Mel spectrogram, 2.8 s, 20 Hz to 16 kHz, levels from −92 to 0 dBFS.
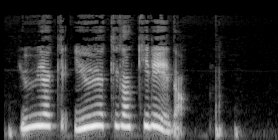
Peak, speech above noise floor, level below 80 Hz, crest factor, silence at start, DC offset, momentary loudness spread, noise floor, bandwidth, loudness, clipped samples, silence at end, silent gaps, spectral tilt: -2 dBFS; 29 dB; -58 dBFS; 16 dB; 0.1 s; under 0.1%; 22 LU; -44 dBFS; 11.5 kHz; -16 LUFS; under 0.1%; 0.4 s; none; -5.5 dB/octave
